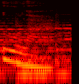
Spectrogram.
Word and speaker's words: Ullr: have dimitri saros and uhler how do you pronounce her name did she say my name is ula okay legendary cigarette is very stupid i agree ular okay i think blue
